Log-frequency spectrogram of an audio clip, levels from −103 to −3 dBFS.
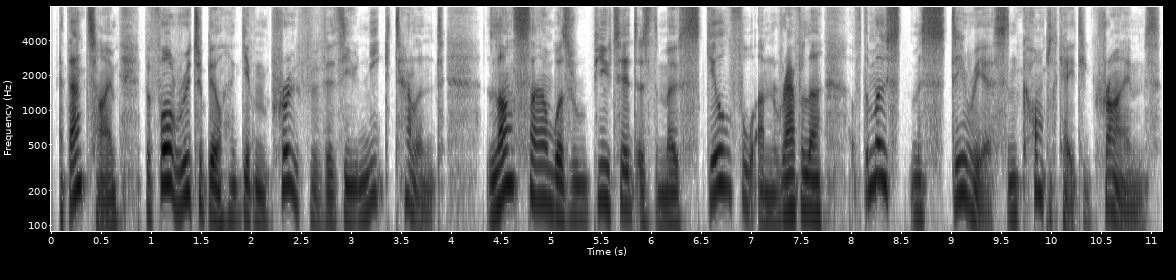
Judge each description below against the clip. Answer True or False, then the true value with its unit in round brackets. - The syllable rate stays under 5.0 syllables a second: False (5.1 syllables/s)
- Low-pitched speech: True (130 Hz)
